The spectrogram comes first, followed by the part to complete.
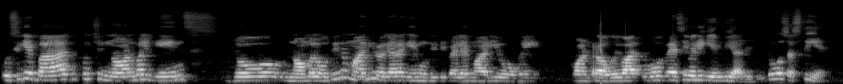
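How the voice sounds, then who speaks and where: A male teacher lectures a live commerce class in a high, bright-pitched voice, peppering students with questions and calling them "beta". He is caught from a distance by the camera, so his voice rings with the echo of the classroom. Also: fairly quick, slight background noise. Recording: echoey classroom from far off.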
